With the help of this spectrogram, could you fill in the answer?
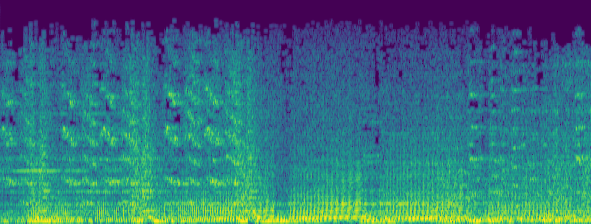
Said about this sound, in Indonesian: Tanpa pikir panjang, aku pun langsung menancap gas.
